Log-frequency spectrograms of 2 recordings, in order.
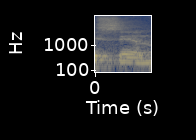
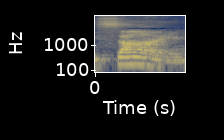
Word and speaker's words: sine: SI in you know please don't say sin I might pick on you a little bit all right it is the sine of angle a alright it is spelled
